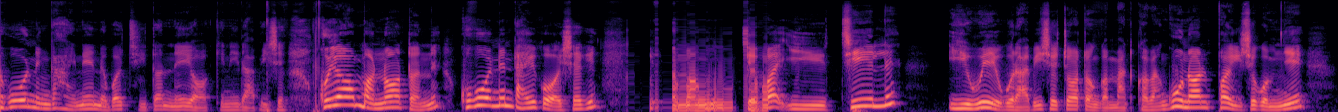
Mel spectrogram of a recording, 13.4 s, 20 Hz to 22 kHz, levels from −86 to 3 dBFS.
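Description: Speech clip, and from 6.23 to 7.68 s it goes robotic: a rigid, metallic buzz at 93.8 Hz that only loosely tracks the talking. That's robotic sound from repeated short buffers, likely audio arriving too slowly, so a roughly 10.7 ms chunk gets looped over most of that stretch.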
